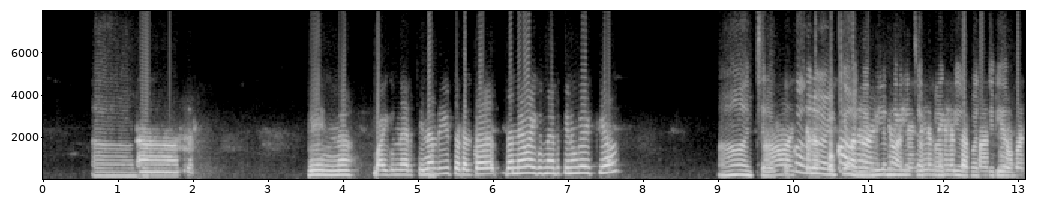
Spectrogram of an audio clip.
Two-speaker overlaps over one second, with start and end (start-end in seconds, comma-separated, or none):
9.7-12.3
